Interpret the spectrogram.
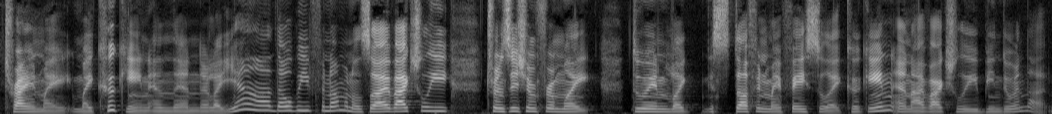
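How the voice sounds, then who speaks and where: A woman's voice: on the low side, normal speed, clean tone. A woman from Mexico chatting casually and candidly as a podcast guest, blunt and free with swearing.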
